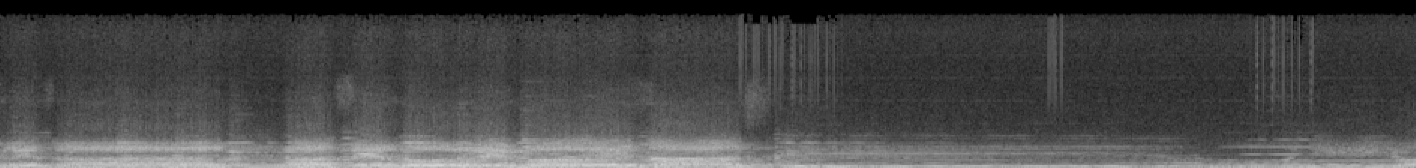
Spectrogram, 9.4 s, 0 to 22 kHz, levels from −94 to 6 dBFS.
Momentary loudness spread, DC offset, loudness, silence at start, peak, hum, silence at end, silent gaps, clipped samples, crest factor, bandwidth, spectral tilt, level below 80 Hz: 13 LU; 0.8%; -18 LUFS; 0 s; -4 dBFS; none; 0 s; none; under 0.1%; 14 dB; over 20 kHz; -6 dB/octave; -46 dBFS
